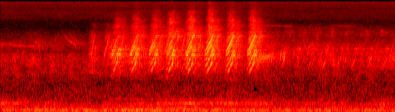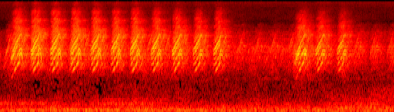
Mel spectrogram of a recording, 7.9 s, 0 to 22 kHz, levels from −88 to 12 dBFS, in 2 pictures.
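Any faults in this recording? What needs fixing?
Nothing here needs fixing, since the signal holds steady and intact throughout with no audible technical fault.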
